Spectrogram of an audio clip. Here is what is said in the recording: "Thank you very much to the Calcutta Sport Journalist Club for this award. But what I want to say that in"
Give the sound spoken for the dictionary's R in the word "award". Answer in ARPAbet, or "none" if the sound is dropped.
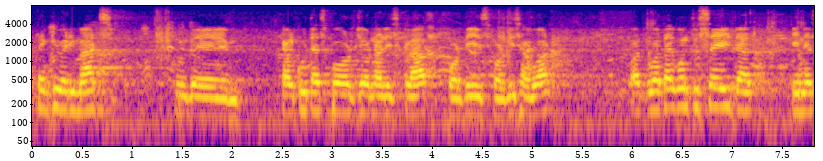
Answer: W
